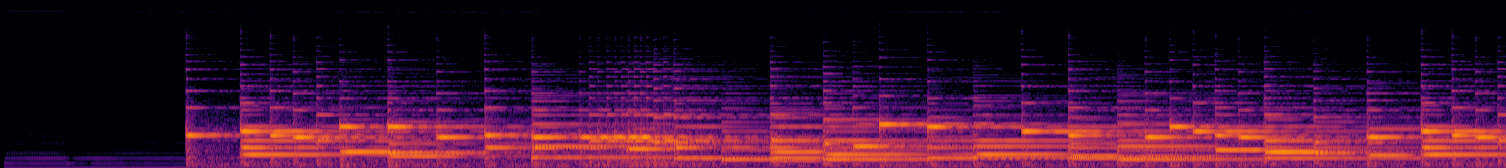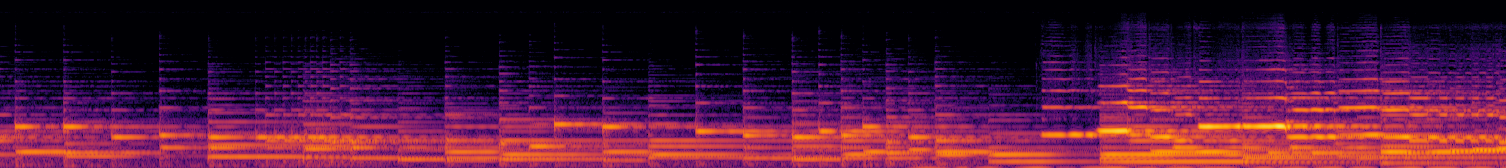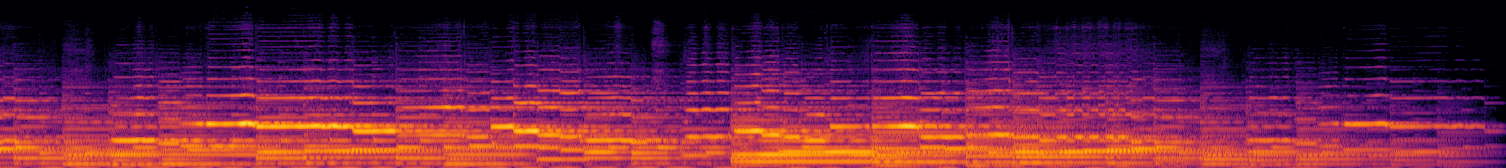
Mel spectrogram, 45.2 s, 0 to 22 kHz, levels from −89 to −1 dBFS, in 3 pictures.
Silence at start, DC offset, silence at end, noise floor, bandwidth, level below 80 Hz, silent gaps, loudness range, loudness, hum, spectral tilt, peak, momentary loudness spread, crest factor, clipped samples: 1.85 s; under 0.1%; 0.1 s; -71 dBFS; 12 kHz; -52 dBFS; none; 12 LU; -22 LUFS; none; -7.5 dB/octave; -4 dBFS; 15 LU; 18 dB; under 0.1%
